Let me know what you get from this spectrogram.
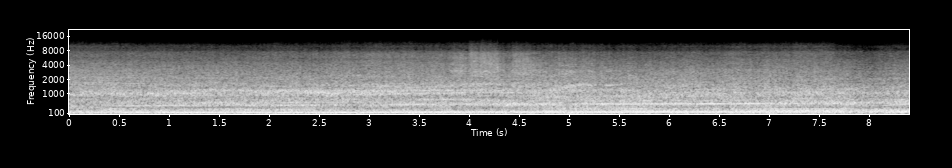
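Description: Off-road 4x4's engine held at steady revs under load, with a rushing noise over it; the revs drop near the end.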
